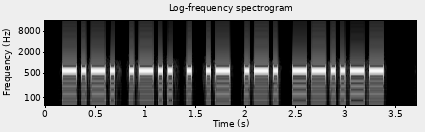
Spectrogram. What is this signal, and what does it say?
Morse code, heard as a keyed tone, about 25 wpm, 600 Hz. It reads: CLEAR,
